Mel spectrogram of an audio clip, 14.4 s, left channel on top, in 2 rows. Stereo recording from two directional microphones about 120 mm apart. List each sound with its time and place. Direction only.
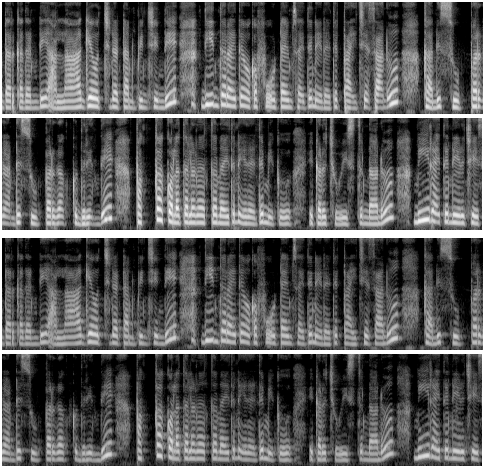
0.0 s a woman's voice: 35° left (ahead or behind)
5.1 s a woman's voice: 55° left (ahead or behind)
8.3 s a woman's voice: 90° left; by 11.2 s 50° left (ahead or behind)
11.2 s a woman's voice: 30° left (ahead or behind)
